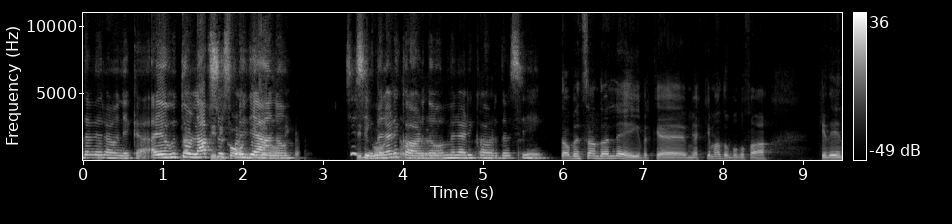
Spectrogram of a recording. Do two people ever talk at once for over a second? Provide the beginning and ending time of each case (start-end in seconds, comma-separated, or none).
1.2-2.7, 3.4-5.6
